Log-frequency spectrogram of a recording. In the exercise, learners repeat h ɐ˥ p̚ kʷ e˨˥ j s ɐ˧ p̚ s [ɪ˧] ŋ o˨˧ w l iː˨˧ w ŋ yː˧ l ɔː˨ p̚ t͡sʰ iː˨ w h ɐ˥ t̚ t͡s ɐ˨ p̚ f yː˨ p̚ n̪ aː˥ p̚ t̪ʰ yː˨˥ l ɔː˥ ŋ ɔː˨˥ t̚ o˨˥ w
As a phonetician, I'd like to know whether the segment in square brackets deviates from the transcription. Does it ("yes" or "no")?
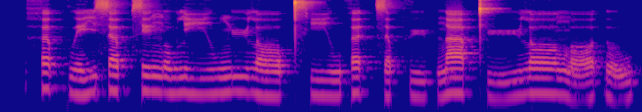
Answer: no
